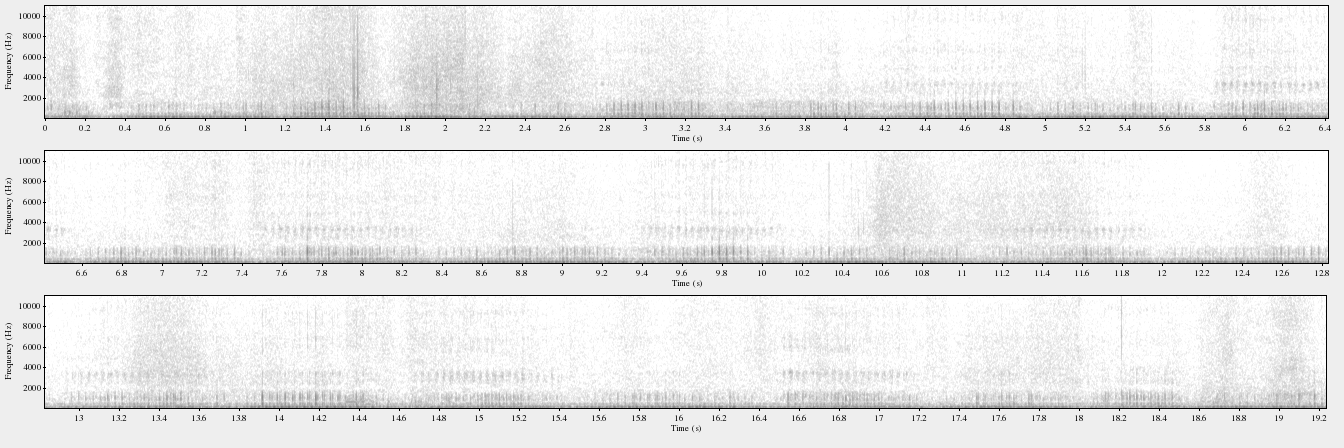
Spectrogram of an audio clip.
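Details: A house cat purrs continuously for nearly twenty seconds, a low buzzing drone with regular breath-linked pulses around once a second and faint scattered clicks.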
